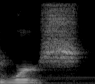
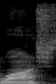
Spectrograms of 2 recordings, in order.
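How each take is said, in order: First: The word is said with an added r sound. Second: The word is said without an added r sound. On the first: "accents in English that put R's in weird places" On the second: "instead of saying wash"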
